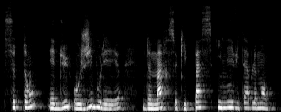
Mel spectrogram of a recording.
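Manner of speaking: slow, measured dictation voice; dictation reading. Shown as a demonstration. Teacher reading the text to pupils, slow careful dictation. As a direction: read it out slowly, phrase by phrase.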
